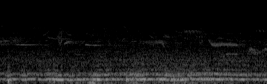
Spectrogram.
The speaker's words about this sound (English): And one of the things that I was really fascinated in when I first got the bees was the sound that they make.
